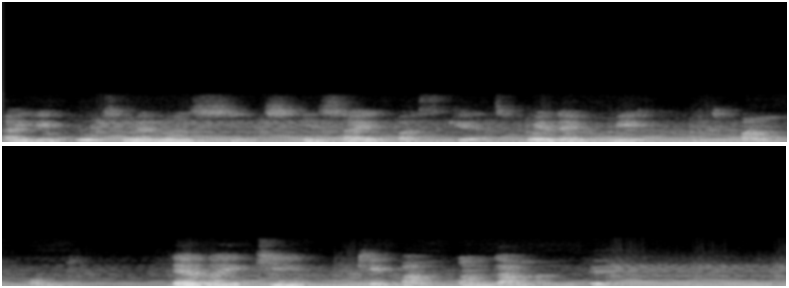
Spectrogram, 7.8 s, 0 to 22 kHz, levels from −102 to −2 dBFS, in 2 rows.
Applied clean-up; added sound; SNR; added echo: none; Guitar; 9 dB; reverberation time 0.2 s.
